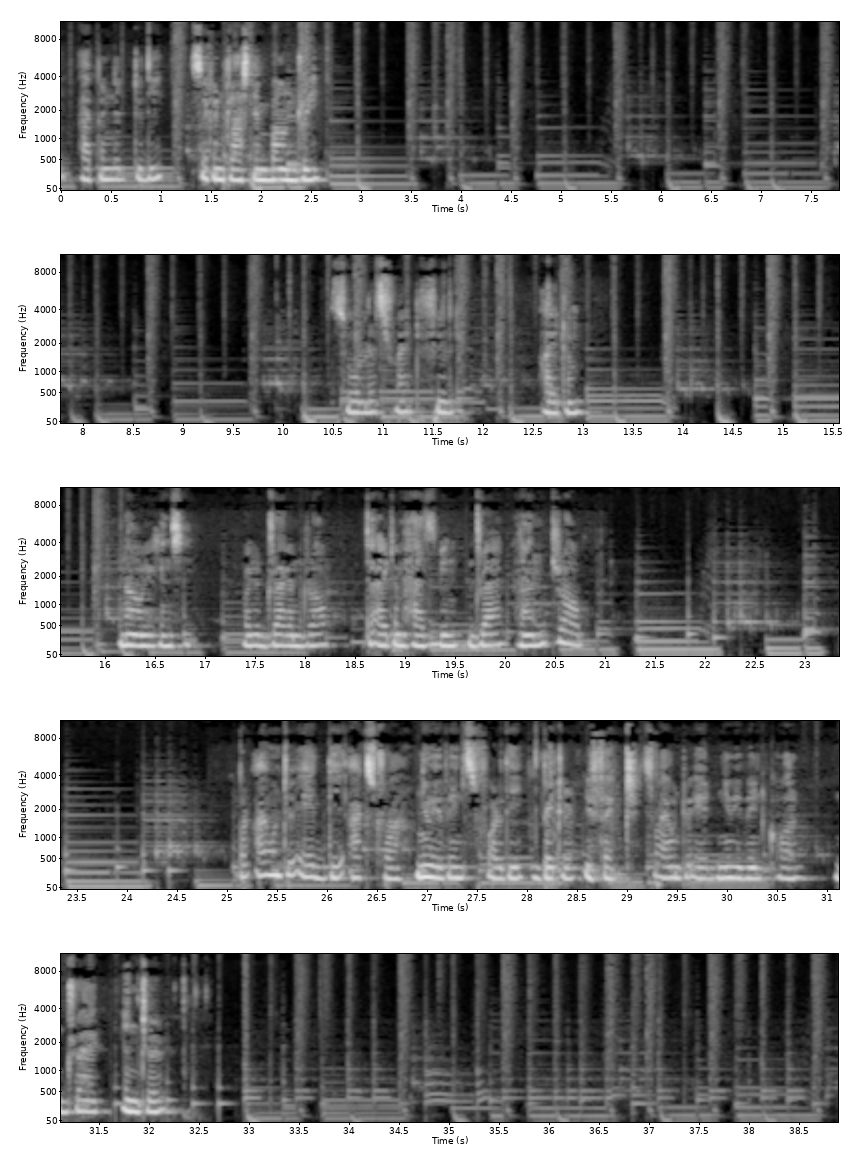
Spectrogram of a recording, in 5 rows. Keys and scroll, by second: 8.5 ctrl+c, 11.8 ctrl+v, 14.7 ctrl+s, 15.4 alt+Tab, 15.8 ctrl+F5, 29.6 alt+Tab.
